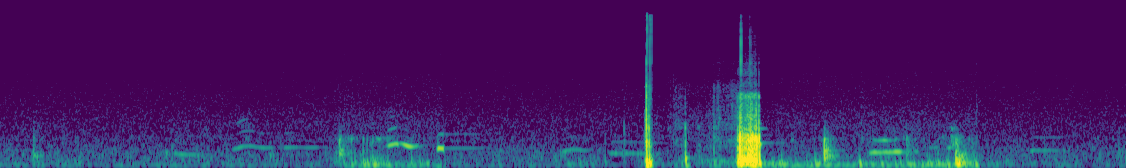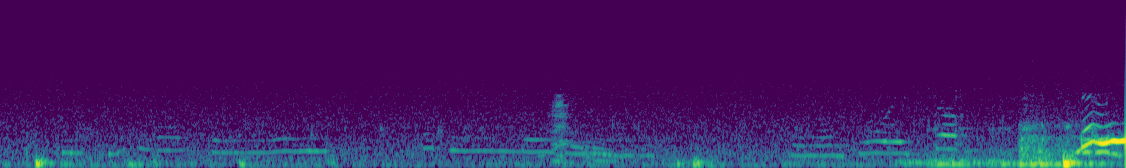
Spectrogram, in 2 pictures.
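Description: Small plastic toy figures knock and clatter on a wooden floor.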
